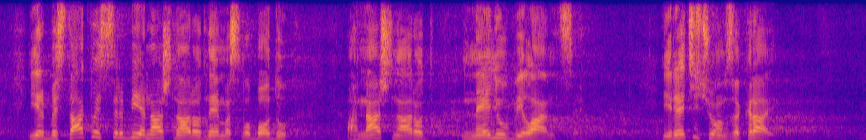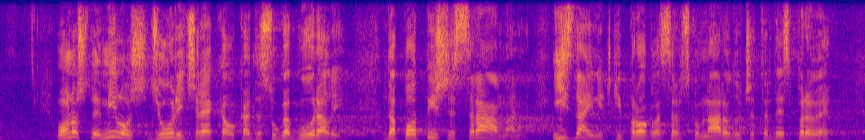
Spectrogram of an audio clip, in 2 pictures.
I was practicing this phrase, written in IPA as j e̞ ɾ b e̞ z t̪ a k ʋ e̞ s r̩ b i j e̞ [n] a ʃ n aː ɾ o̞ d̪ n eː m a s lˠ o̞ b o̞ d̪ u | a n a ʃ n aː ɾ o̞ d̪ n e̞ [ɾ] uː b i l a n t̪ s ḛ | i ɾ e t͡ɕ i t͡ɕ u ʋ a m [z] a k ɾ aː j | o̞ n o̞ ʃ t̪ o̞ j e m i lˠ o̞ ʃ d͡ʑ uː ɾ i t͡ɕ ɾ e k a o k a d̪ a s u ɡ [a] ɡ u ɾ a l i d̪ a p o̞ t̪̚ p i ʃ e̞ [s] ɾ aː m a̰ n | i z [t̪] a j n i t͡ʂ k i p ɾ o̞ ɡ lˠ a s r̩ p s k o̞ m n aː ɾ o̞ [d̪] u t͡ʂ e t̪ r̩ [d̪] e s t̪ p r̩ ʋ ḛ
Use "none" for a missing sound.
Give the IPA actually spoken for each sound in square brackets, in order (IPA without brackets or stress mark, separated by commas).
n, ʎ, z, a, s, d̪, d̪, d̪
